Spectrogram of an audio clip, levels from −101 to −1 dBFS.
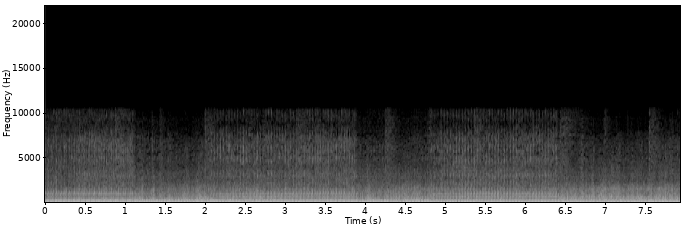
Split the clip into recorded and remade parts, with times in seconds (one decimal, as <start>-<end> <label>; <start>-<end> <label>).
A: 0.0-7.9 recorded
